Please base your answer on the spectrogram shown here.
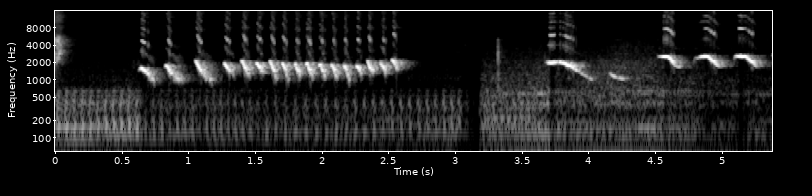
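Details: Lure song of a white-rumped shama meant to provoke other shamas to reply: a fast run of repeated buzzy rising notes, then a pause and a few separate clear downslurred whistles, with a faint low hum throughout.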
